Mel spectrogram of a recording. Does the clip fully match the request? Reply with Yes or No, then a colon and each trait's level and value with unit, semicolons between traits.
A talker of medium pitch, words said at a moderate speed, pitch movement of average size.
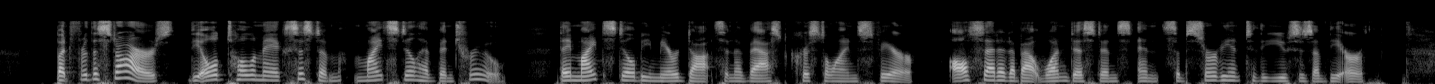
Yes: medium, 165 Hz; average, 160 wpm; average, 4.5 semitones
